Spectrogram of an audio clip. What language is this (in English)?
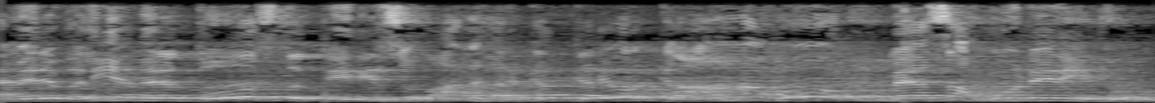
Urdu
